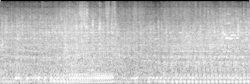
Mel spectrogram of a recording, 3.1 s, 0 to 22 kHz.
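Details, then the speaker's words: 2010 Polaris Ranger RZR 800 S after engine rebuild, parked after test drive: fast idle at about 2,500 rpm, brief rise in pitch then a steady pulsing beat; good normal idle. "we got a good idle at 2,500."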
